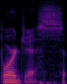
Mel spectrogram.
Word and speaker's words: Borges: No, how do you say his name? Borges. That's how he said it. Borges.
